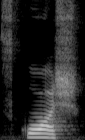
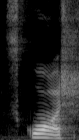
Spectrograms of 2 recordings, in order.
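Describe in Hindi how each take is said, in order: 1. यह स्वर gosh के o जैसा होता है। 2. यह स्वर gosh के o जैसा होता है।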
